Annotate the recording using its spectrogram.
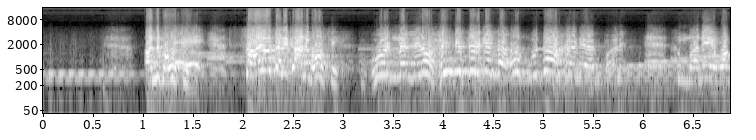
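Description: A woman sings a gentle song.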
